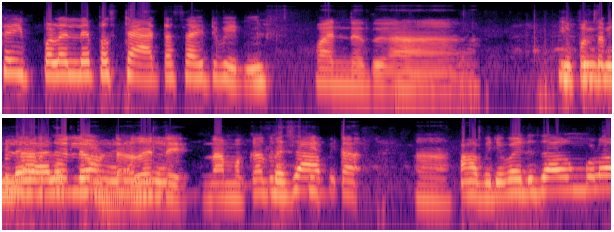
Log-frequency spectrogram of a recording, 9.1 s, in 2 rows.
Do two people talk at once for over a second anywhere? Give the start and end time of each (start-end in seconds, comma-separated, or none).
4.2-5.8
